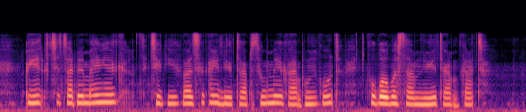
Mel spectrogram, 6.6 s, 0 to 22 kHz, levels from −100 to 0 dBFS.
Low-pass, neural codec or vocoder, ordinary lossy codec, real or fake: 7.2 kHz; autoencoder, 22.05 kHz, a latent of 192 numbers a frame, VITS, trained on many speakers; none; fake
